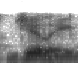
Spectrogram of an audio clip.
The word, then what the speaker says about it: Gilley: And actually, just while we get started, and this sort of leads into it, my last name is actually pronounced Gilley with a soft French G.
